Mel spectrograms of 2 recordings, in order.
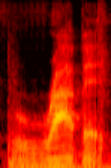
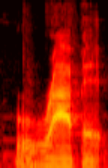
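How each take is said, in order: Both takes have the same delivery.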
